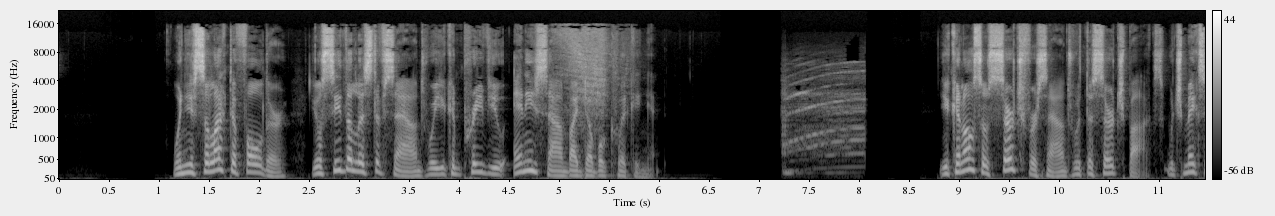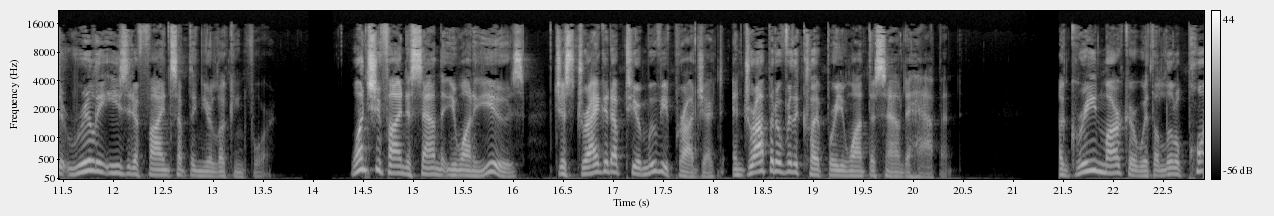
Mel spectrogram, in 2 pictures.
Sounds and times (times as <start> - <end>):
Speech: 1.2 - 6.1, 8.8 - 13.6, 14.4 - 20.5, 21.5 - 22.9.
